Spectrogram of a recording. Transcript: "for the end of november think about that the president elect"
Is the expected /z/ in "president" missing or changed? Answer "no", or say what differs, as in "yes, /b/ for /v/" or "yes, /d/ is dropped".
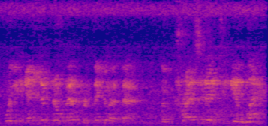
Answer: no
